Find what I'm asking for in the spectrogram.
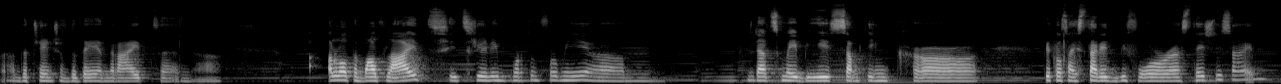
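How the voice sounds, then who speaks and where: A woman from Bulgaria, probably in her thirties, speaking as a visual artist in an interview, slow and searching, with many fillers and pauses. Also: lowish voice, fairly even intonation, soft background music. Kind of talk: reflective interview talk.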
